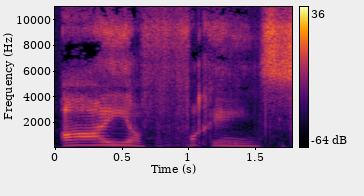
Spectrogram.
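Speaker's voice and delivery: slow, caricatured Japanese accent; mock Japanese. Shown as a demonstration. Rapid-fire accent request from host, mock Japanese. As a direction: crude mock-Japanese attempt, cut short.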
